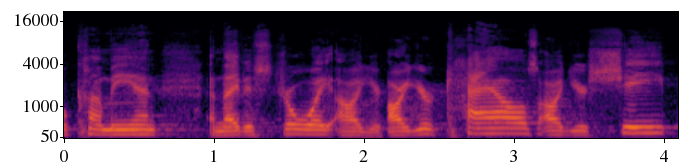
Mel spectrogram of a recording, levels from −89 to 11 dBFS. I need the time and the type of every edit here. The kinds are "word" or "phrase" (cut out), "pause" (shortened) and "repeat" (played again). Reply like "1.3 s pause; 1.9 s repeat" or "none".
2.1 s phrase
